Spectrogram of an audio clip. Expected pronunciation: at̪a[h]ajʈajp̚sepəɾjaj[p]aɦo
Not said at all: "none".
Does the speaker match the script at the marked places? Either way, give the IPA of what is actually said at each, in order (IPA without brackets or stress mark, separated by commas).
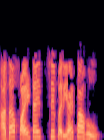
f, p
